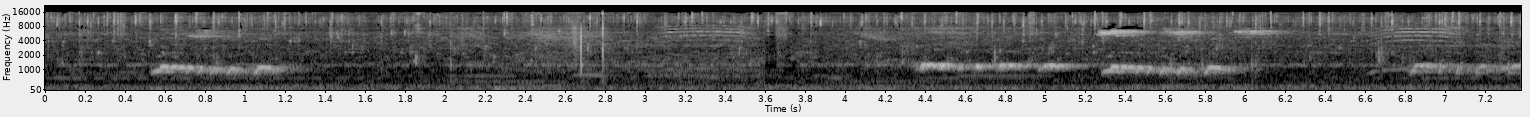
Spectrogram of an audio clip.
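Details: Singing zebra dove, a bird kept for song, in a recording played to stir caged doves into answering: short purring trilled coos in separate phrases, over a steady hiss like running water, with faint high chirps of small birds.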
